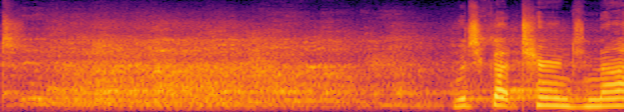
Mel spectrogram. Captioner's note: audience laughing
